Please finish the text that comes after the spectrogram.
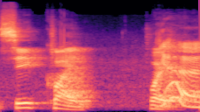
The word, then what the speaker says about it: Quail: Yeah, Quail. pretty good. Quail. With like an accent. Quail. Yeah, exactly. Si Quail. Australian accent. Yeah. Because Americans make it 2 syllables and get quail, but it's just.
